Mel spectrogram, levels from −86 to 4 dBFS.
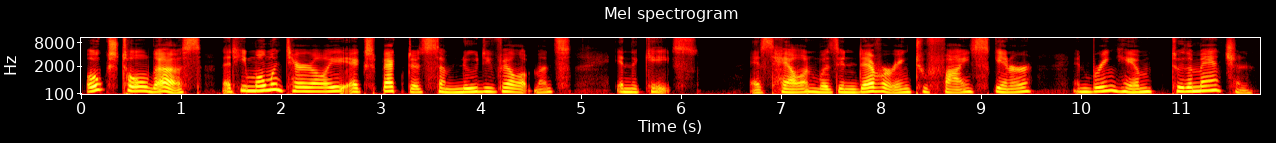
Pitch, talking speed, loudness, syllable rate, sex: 210 Hz, 130 wpm, -21 LUFS, 4.2 syllables/s, female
